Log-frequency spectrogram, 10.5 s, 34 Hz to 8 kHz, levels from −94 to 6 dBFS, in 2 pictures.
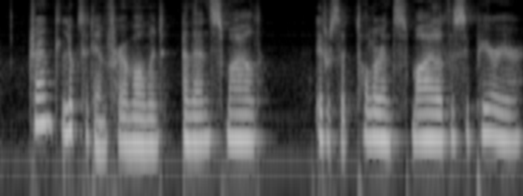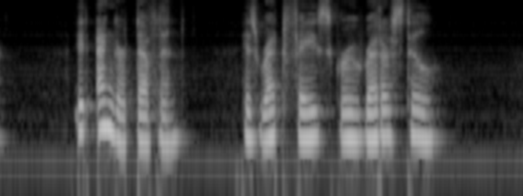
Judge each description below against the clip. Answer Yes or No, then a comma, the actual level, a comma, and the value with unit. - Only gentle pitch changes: Yes, narrow, 1.8 semitones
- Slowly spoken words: No, average, 155 wpm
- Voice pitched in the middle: Yes, medium, 170 Hz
